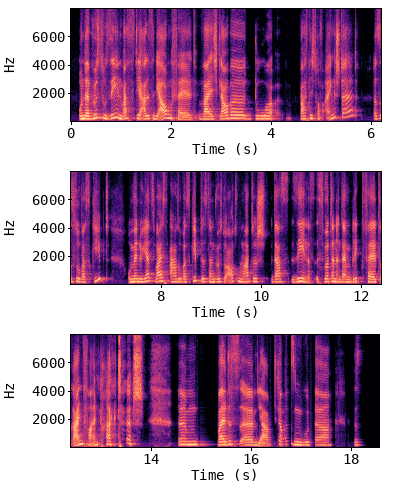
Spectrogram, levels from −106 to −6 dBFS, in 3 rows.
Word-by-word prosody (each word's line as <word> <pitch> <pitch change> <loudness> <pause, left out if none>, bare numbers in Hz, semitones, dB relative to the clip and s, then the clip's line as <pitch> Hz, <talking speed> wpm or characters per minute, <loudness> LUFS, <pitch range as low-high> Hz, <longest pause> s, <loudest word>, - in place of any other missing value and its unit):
und 205 +1 +6
da 195 -1 +7
wirst 270 +5 +2
du 225 - +4
sehen, 230 +2 +2
was 230 +3 -2
dir 225 -3 +2
alles 210 +2 +1
in 200 - -2
die - - +3
Augen 250 -1 +4
fällt. 155 -8 -3
Weil, 180 0 +3
ich 180 -1 -3
glaube, 220 0 +1
du 205 0 0
ha 205 0 -6 0.4
warst 195 +3 -2
nicht 225 -1 0
drauf 185 - -8
eingestellt, 305 - -3 0.3
dass 195 +1 -6
es 210 -1 -5
so 215 -2 0
was 185 0 -5
gibt. 400 - -3 0.4
Und 200 +2 +1
wenn 210 0 +4
du 200 - +2
jetzt 245 +4 0
weißt: 225 +4 +3
„Ah, 200 0 -1
so 205 -1 -3
was 190 0 -5
gibt 265 -2 -3
es.“, 205 - -1
dann 195 -2 -1
wirst 200 +1 -4
du - - -4
automatisch 215 -1 -3
das 195 +1 -2
sehen. 205 +3 +1
Das 155 - -9
es 180 +2 -9
wird 210 +1 0
dann 215 - +4
in 195 -2 -2
dein 180 0 +1
Blickfeld 205 -3 -1
reinfallen 235 -5 +4
praktisch. 240 +4 +1 0.7
Ähm, 210 0 0
weil 205 +1 +7
das, 225 +1 -4
ähm, 185 0 +2
ja, 150 0 0
ich - - -16
glaube, 210 +2 -6
das 235 - -8
ist - - +1
'n 200 -1 +2
guter 180 -1 -4 0.4
das 190 -1 -8
ist 185 0 -35
210 Hz, 205 wpm, -21 LUFS, 190-225 Hz, 0.7 s, da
